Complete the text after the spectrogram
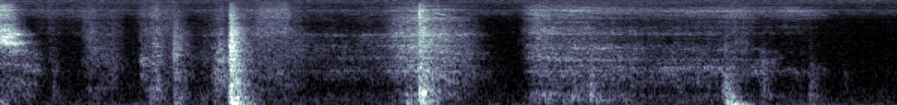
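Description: Cards shuffle and tap on a table.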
